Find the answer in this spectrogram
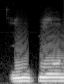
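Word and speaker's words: impugn: এ আকার উচ্চারণ হয় এখানে কিন্তু ইউ উচ্চারণ ইমপিউ ইমপিউন মানে হল সত্যতা বা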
